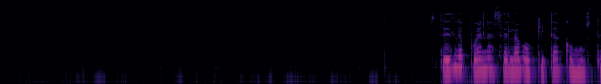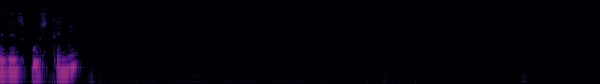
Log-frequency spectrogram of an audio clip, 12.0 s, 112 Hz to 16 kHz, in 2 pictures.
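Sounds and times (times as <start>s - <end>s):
thread rustling through fabric: 0.0s - 5.4s.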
